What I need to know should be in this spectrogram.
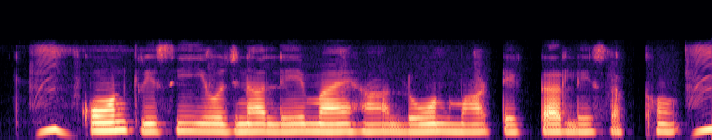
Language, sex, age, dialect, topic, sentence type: Chhattisgarhi, female, 31-35, Eastern, agriculture, question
